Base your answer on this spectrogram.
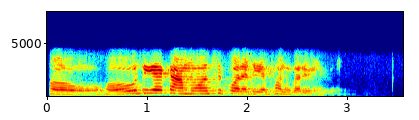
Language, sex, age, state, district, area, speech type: Odia, female, 45-60, Odisha, Angul, rural, conversation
